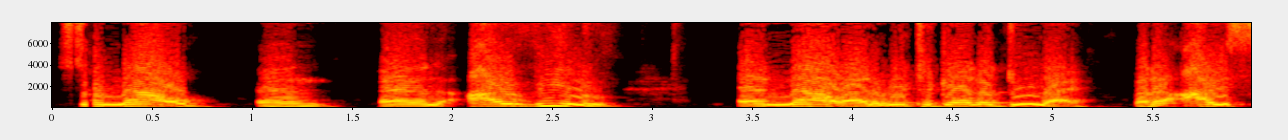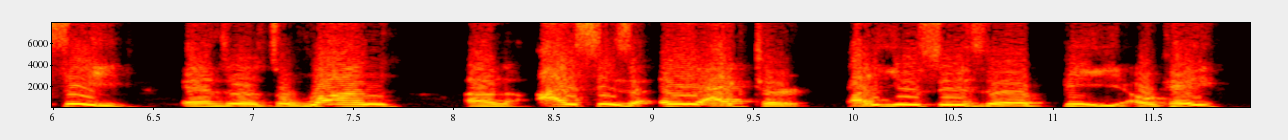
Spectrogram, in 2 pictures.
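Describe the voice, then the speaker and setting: A man's voice: a little high, slow pace, poor audio. A man with a Chinese accent, a native Chinese speaker teaching an online class and coaxing students with repetitive prompts in broken English.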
